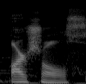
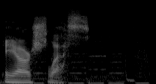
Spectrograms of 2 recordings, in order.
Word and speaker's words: AR Schless: In case anybody was curious, that's how you actually pronounce Aaron's handle, because his name is Aaron Schlesinger. So when you say it, it's not Arschels, it's AR Schless.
